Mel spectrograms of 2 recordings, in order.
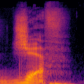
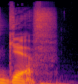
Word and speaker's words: GIF: work the other day somebody pronounced the word or acronym G as GIF and I almost quit my job because it's GIF and I don't care that the Creator says it's GIF that's just his sorry attempt at staying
